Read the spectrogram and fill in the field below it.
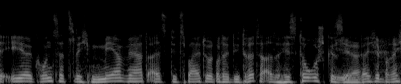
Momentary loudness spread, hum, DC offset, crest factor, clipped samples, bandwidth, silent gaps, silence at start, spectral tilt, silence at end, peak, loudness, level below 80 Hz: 4 LU; none; under 0.1%; 12 dB; under 0.1%; 14.5 kHz; none; 0 s; -7 dB/octave; 0 s; -24 dBFS; -37 LUFS; -66 dBFS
